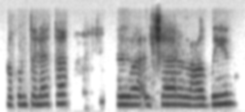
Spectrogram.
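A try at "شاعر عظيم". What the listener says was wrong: لا، اقرأي صح، اقرأي صح، مفيش فيها ألف ولام. هو شاعر، هو شاعر إيه؟ عظيم.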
